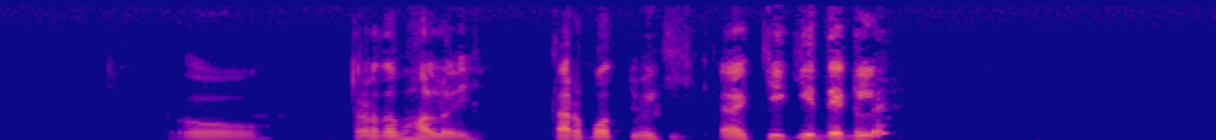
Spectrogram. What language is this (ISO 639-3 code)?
ben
